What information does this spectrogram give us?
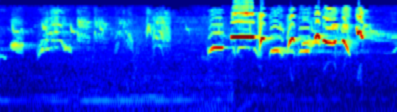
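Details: Oriental magpie-robin, kept caged, sings to spur another captive bird into song: faint scratchy notes, then a loud burst of sharp whistled, rising and falling phrases after three seconds.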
